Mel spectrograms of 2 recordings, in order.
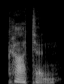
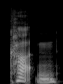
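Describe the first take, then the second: First: The middle T is clearly pronounced as T. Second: The middle T is dropped as a glottal stop.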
